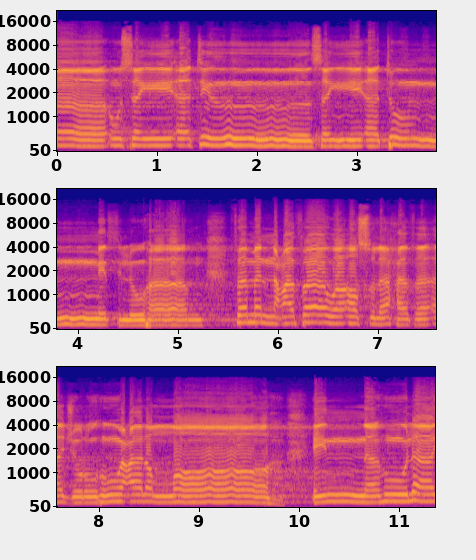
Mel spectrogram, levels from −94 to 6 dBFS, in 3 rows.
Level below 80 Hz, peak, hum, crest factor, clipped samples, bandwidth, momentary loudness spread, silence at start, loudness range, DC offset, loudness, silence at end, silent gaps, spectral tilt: -58 dBFS; 0 dBFS; none; 16 dB; under 0.1%; 16 kHz; 6 LU; 0 s; 1 LU; under 0.1%; -15 LUFS; 0 s; none; -3 dB/octave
